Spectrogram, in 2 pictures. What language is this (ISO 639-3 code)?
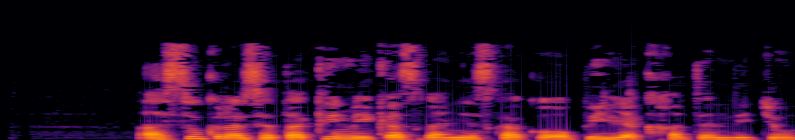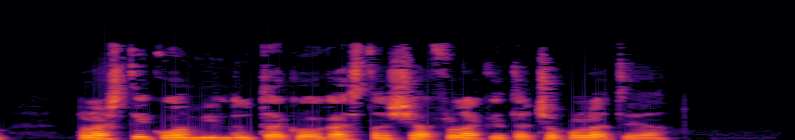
eus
